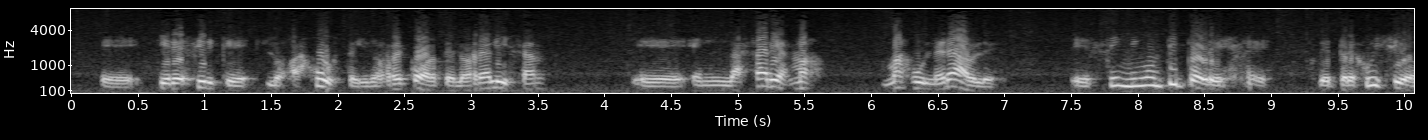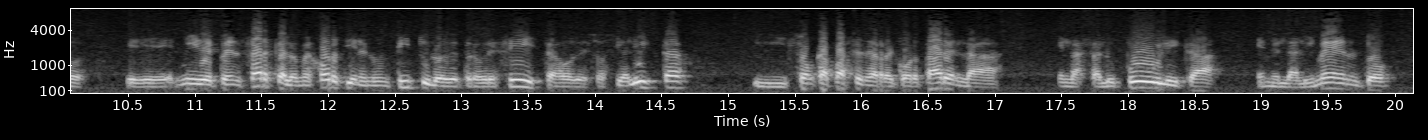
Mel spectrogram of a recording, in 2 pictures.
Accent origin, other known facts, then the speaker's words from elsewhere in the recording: Carcarañá, Santa Fe, Argentina; nos pasan a los carcaranienses, que en este caso también somos santafesinos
